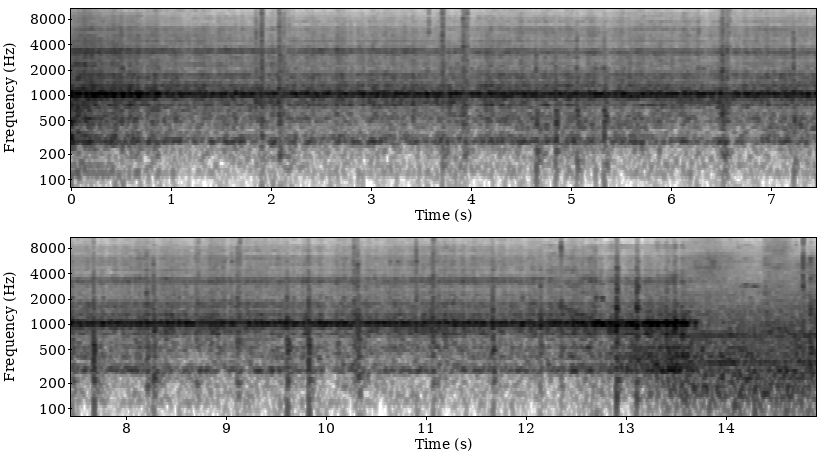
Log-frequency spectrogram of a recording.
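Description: Rancilio espresso grinder motor grinding coffee beans, a steady whine. It gets louder for a moment near the end, then cuts off abruptly.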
